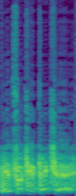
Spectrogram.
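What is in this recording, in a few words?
tank damaged, Czech, mood med; speech; War Thunder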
